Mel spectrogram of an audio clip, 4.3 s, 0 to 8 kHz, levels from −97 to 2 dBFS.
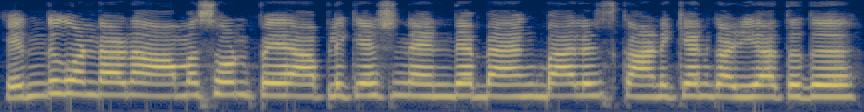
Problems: none marked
